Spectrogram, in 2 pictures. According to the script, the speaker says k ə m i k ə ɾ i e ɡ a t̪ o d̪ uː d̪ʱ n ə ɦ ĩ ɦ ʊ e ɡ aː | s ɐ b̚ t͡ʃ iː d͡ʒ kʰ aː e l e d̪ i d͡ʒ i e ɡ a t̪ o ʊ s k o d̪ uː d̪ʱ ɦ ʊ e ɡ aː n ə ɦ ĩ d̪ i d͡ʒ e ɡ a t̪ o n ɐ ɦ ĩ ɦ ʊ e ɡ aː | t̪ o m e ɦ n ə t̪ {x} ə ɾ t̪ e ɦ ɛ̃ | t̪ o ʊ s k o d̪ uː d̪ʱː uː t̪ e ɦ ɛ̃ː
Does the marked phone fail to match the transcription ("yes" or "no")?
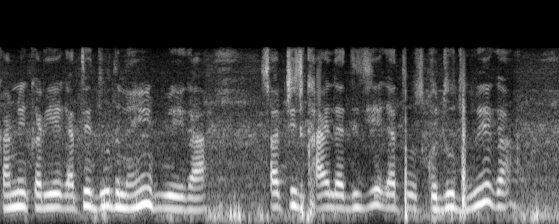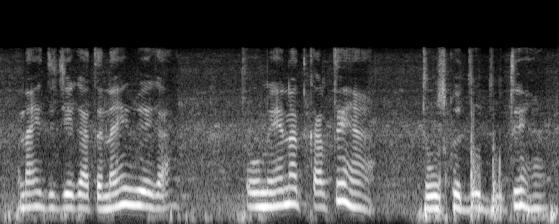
yes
